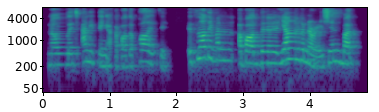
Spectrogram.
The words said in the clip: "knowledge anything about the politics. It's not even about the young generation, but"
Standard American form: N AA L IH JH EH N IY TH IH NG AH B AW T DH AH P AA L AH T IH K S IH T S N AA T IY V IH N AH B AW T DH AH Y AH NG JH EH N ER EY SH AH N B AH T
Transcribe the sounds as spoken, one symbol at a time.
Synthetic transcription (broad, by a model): N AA L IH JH EH N IY TH IH NG AH B AW T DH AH P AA L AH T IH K IH T S N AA T IY V IH N AH B AW T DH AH Y AH NG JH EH N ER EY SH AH N B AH T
